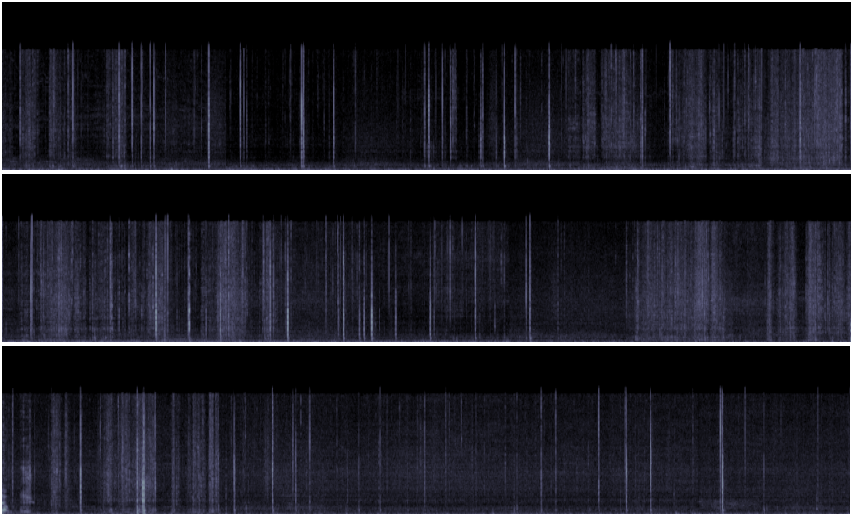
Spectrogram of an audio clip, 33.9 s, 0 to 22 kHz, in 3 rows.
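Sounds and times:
rustling: 0.0s - 3.0s, 7.3s - 16.4s, 19.6s - 26.7s
campfire crackling and popping: 0.0s - 33.9s.

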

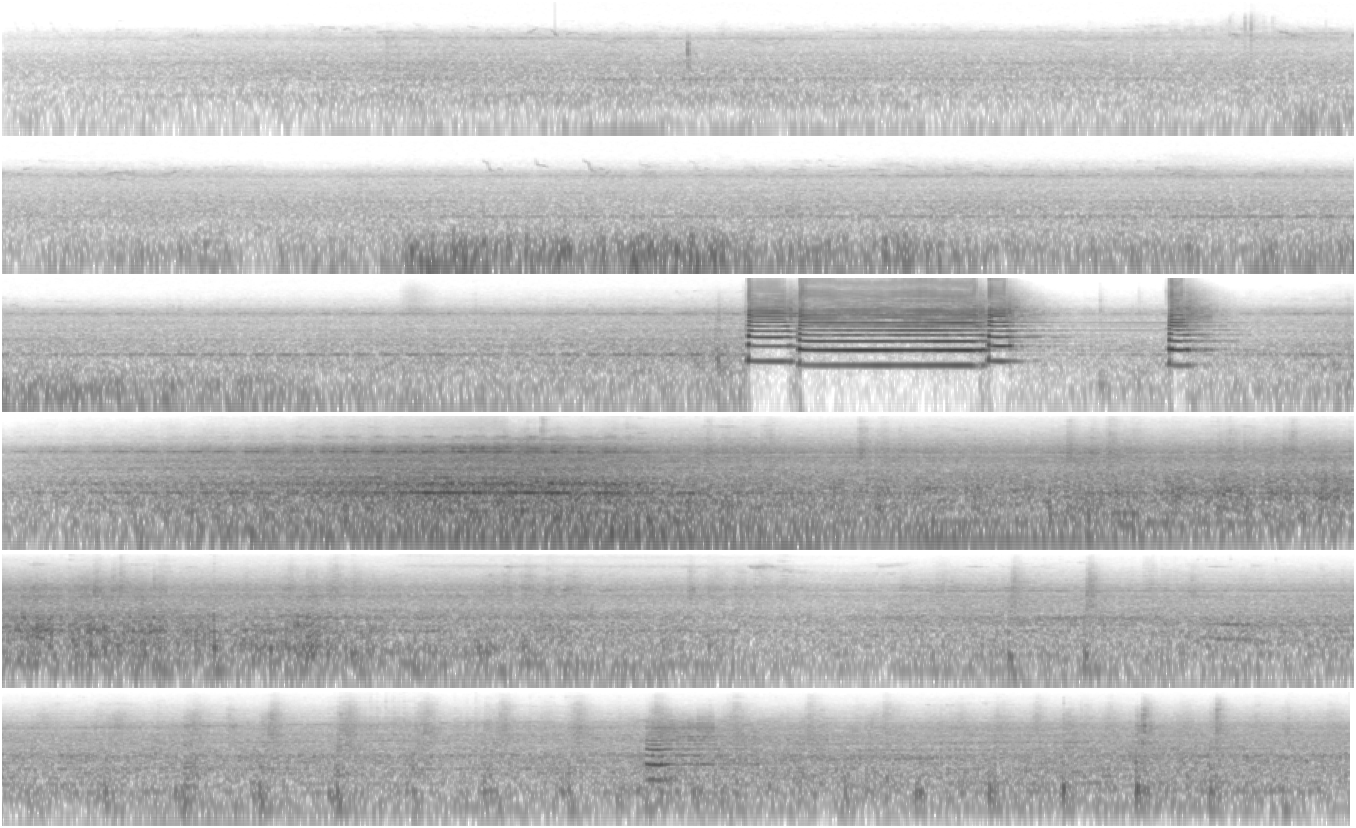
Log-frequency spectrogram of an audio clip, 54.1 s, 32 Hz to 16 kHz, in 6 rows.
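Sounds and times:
diesel locomotive engine rumble: 0.0s - 54.0s
locomotive horn blasts: 23.0s - 26.4s, 49.3s - 50.2s.

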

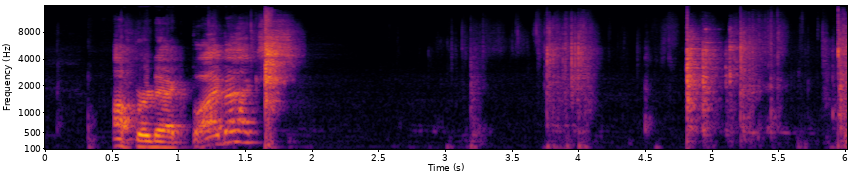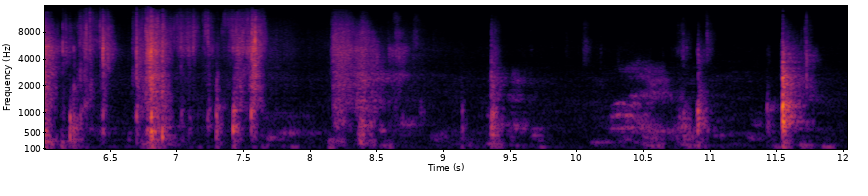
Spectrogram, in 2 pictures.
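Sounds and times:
card pack wrapper crinkling and tearing: 3.1s - 8.7s.

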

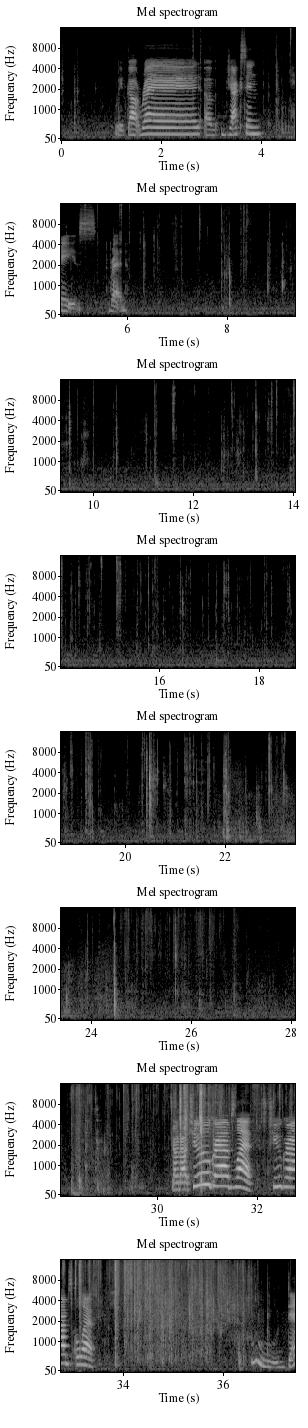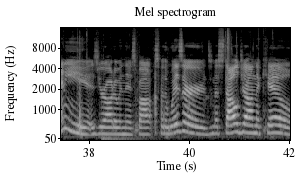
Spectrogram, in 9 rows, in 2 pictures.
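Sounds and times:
trading cards rustling: 6.2s - 27.2s, 28.1s - 38.2s.

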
